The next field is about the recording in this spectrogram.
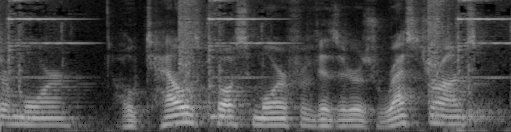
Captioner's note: register clangs; register clangs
